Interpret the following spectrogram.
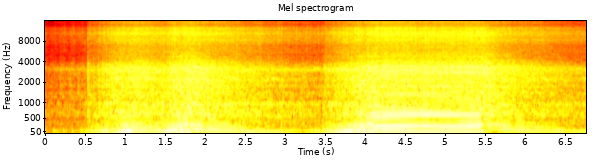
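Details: Hero Hunk motorcycle after engine work on the compression rings; two clean throttle blips rise and fall smoothly back to steady idle, no knocks or rattles: healthy engine.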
